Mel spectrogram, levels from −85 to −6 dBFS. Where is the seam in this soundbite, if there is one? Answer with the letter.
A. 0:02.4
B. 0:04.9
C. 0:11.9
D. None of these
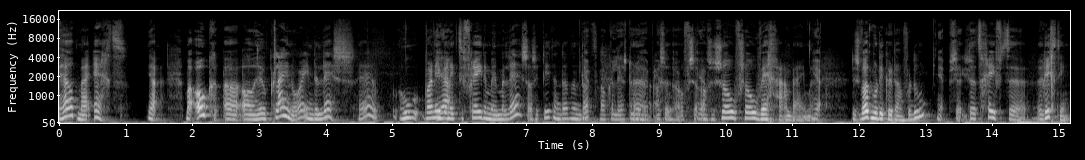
D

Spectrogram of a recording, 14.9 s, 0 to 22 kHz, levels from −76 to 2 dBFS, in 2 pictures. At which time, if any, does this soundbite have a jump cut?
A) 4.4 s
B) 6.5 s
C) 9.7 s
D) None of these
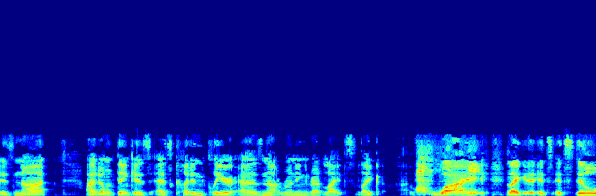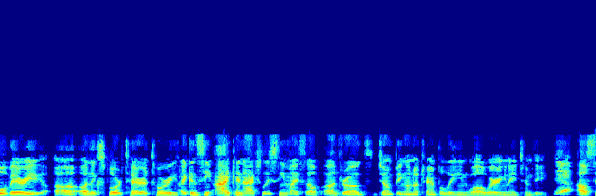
C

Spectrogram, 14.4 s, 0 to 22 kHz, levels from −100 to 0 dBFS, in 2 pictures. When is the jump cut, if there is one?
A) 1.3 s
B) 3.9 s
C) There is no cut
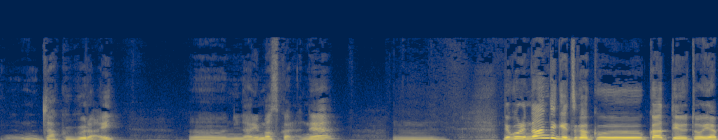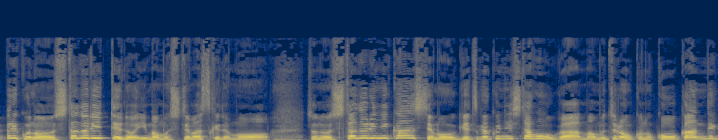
B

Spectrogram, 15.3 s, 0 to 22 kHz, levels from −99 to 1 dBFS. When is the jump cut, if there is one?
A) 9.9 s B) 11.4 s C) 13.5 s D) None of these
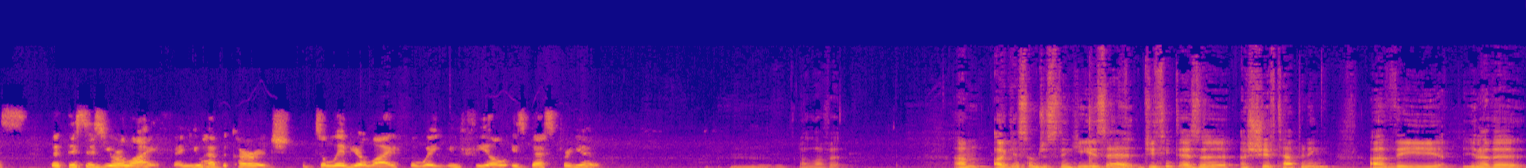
A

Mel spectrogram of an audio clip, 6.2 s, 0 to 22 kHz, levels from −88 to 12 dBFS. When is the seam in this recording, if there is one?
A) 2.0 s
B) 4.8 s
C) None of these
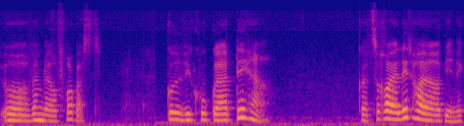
A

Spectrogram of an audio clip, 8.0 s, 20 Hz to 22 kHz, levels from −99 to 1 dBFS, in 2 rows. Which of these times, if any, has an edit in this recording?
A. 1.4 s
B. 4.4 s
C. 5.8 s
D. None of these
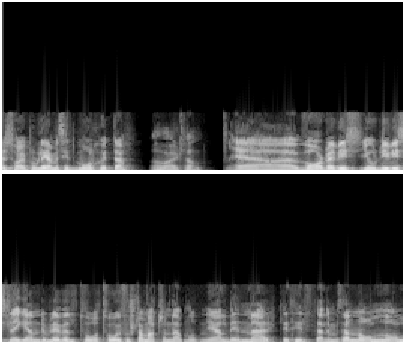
C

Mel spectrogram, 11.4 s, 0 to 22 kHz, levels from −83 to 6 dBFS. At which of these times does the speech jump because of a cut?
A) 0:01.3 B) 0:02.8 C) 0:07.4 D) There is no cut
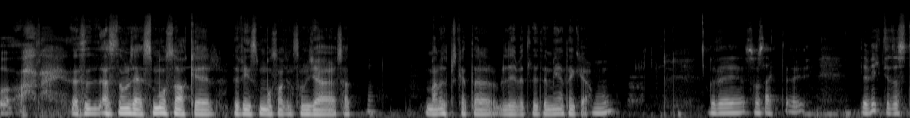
B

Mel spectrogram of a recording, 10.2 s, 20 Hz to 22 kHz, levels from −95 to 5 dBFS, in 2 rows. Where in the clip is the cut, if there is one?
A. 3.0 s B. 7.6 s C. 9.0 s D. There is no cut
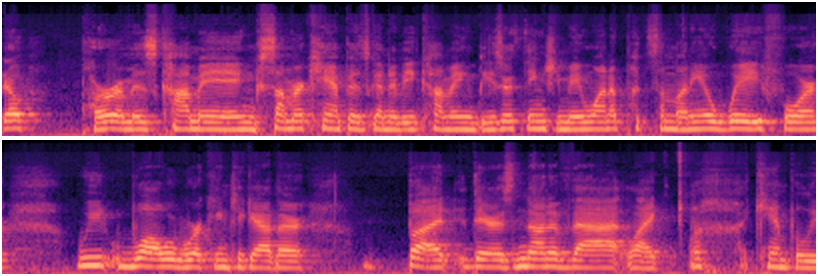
D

